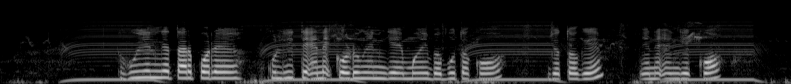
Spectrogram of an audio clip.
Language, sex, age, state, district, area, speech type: Santali, female, 18-30, West Bengal, Purulia, rural, spontaneous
